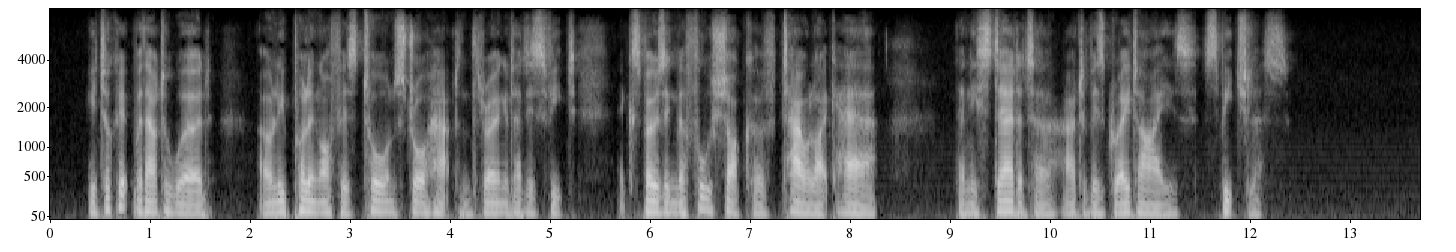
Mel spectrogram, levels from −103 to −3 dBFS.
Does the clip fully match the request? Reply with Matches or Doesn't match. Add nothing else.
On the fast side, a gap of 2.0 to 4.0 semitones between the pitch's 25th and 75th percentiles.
Doesn't match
